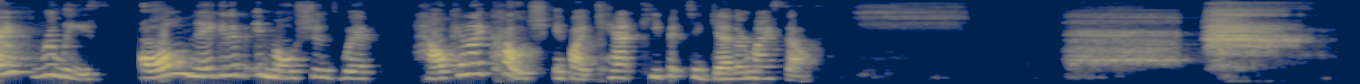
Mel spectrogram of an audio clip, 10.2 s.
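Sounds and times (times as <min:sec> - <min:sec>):
speech: 0:00.0 - 0:06.6
person breathing in during a guided breathing exercise: 0:08.0 - 0:10.1.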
